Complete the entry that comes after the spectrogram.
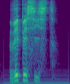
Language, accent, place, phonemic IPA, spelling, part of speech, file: French, France, Lyon, /ve.pe.sist/, vépéciste, noun, LL-Q150 (fra)-vépéciste.wav
- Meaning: mail-order company; person/firm selling remotely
